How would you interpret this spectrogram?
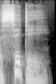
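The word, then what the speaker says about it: Sidhe: The Sydi pronounced something like she with a long open vowel referred in the old Irish understanding to the fairy mounds themselves, the ancient earth and hills.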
